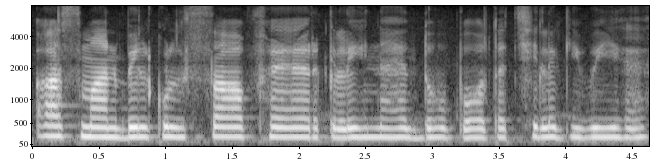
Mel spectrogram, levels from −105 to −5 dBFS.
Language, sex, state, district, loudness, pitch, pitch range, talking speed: Hindi, female, Himachal Pradesh, Shimla, -17 LUFS, 200 Hz, 195-205 Hz, 170 wpm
